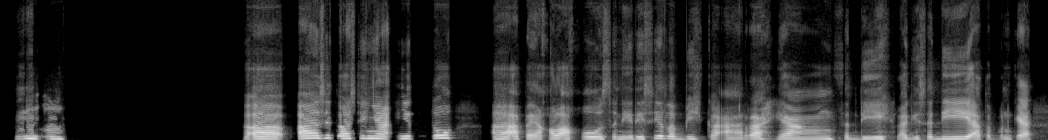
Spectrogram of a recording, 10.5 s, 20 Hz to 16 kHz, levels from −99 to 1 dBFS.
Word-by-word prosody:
Mhm, 250 Hz, +2 st, 0 dB
mmm. 225 Hz, -2 st, -2 dB, 1.8 s
Heeh, 225 Hz, -2 st, +6 dB, 0.2 s
eee, 275 Hz, +3 st, +8 dB
situasinya 265 Hz, -2 st, +1 dB
itu, 290 Hz, -, 0 dB, 0.4 s
eee, 225 Hz, 0 st, +2 dB
apa 230 Hz, -2 st, -3 dB
ya, 185 Hz, -2 st, +1 dB
kalo 205 Hz, -1 st, +3 dB
aku 215 Hz, +2 st, +1 dB
sendiri 210 Hz, -1 st, -4 dB
sih 265 Hz, +5 st, -1 dB
lebih 210 Hz, -3 st, -4 dB
ke 210 Hz, -, -10 dB
arah 195 Hz, +3 st, 0 dB, 0.2 s
yang 195 Hz, -1 st, -2 dB
sedih, 190 Hz, +1 st, -4 dB
lagi 180 Hz, -1 st, -6 dB
sedih 220 Hz, +2 st, 0 dB
ataupun 185 Hz, +2 st, -11 dB
kayak 185 Hz, -4 st, -1 dB
215 Hz, 125 wpm, -22 LUFS, 195-235 Hz, 1.8 s, eee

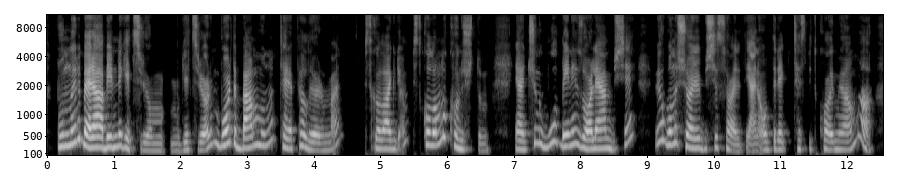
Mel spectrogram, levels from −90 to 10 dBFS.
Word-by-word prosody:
Bunları 300 Hz, +9 st, +2 dB
beraberinde 245 Hz, 0 st, +8 dB
getiriyor 200 Hz, -7 st, -5 dB
m 165 Hz, 0 st, -11 dB, 0.2 s
mu 165 Hz, -, -16 dB
getiriyorum. 185 Hz, -, -3 dB
Bu 300 Hz, -, +7 dB
arada 315 Hz, -10 st, 0 dB
ben 245 Hz, +7 st, +4 dB
bunu 345 Hz, +10 st, -6 dB
Terapi 230 Hz, +1 st, -3 dB
alıyorum 180 Hz, -6 st, -1 dB
ben. 280 Hz, -, -9 dB, 0.4 s
Psikoloğa 215 Hz, -4 st, 0 dB
gidiyorum. 290 Hz, -, -7 dB
Psikoloğumla 300 Hz, +8 st, 0 dB
konuştum. 200 Hz, -, -5 dB, 0.4 s
Yani, 195 Hz, -1 st, -1 dB
çünkü 310 Hz, -, -4 dB
bu 350 Hz, -1 st, -5 dB
beni 290 Hz, +5 st, +2 dB
zorlayan 220 Hz, -1 st, +3 dB
bir -, -, -12 dB
şey 310 Hz, -, -7 dB, 0.4 s
ve 375 Hz, -, -5 dB
o 410 Hz, -, -4 dB
bana 305 Hz, +3 st, +1 dB
şöyle 235 Hz, -9 st, 0 dB
bir -, -, -10 dB
şey 235 Hz, +4 st, -4 dB
söyledi. 200 Hz, -10 st, -5 dB
Yani, 165 Hz, 0 st, -3 dB
o 185 Hz, +1 st, -5 dB
direkt 195 Hz, -1 st, -7 dB
tespit 205 Hz, 0 st, -11 dB
koymuyor 190 Hz, -2 st, -3 dB
ama 310 Hz, -, -6 dB
225 Hz, 175 wpm, -22 LUFS, 195-290 Hz, 0.4 s, beraberinde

